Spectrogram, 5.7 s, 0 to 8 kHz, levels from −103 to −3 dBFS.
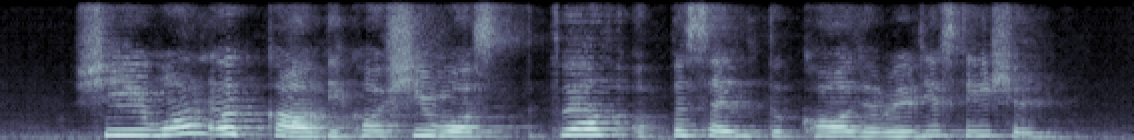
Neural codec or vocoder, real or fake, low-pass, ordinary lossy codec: codec, 16 kHz, 8 kbps, FreqCodec, smaller model; fake; none; none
